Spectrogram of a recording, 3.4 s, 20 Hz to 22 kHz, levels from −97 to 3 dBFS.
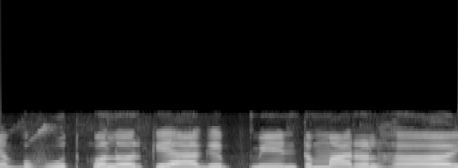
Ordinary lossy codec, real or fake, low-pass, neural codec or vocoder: none; real; 7.2 kHz; none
